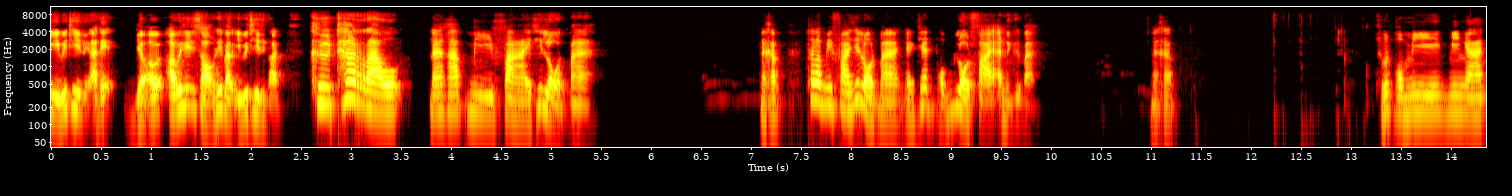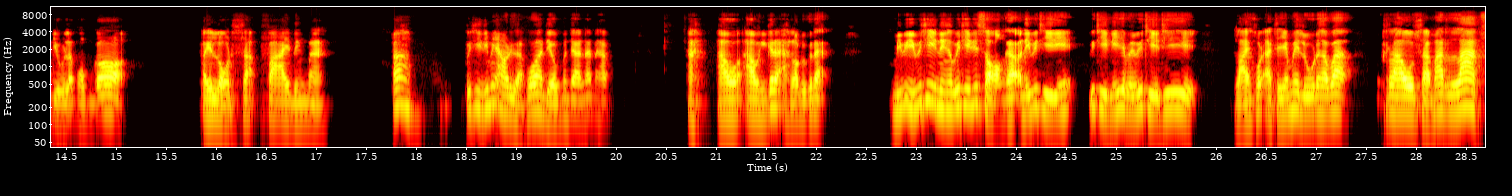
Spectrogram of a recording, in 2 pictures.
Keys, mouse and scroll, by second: 9.5 click, 10.3 click, 11.3-13.9 typing, 18.6 click, 20.0 click, 23.2 click, 24.0 click, 24.8-26.4 drag, 27.3-28.6 drag.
